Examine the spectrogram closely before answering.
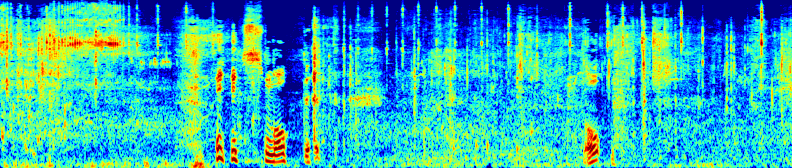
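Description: A fish splashes in the water close by.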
